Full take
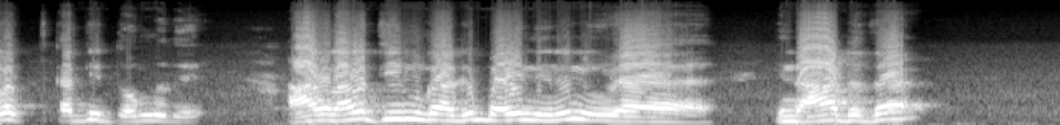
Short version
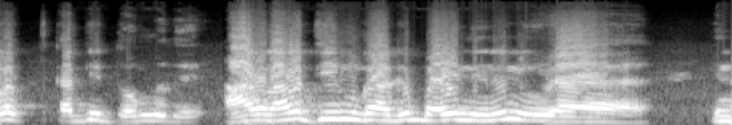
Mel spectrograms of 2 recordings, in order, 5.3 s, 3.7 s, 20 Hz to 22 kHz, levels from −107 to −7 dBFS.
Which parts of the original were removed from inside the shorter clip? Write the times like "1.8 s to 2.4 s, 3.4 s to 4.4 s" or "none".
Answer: 1.0 s to 1.3 s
